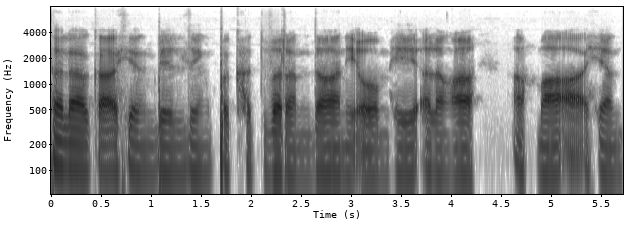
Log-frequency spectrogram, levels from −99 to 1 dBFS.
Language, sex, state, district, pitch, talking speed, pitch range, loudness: Mizo, male, Mizoram, Aizawl, 90 Hz, 145 wpm, 90-95 Hz, -19 LUFS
